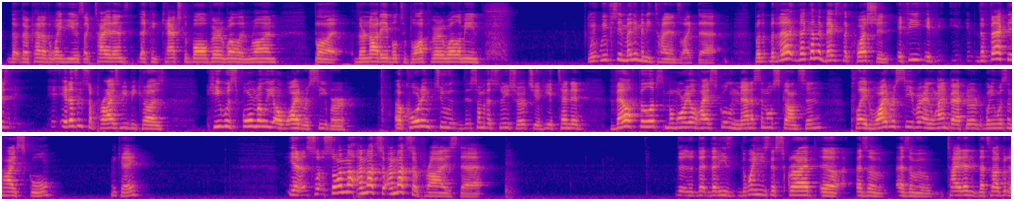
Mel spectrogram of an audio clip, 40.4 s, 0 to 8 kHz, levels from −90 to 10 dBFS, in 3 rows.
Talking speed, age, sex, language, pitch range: 190 wpm, 20-39, male, English, 165-220 Hz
